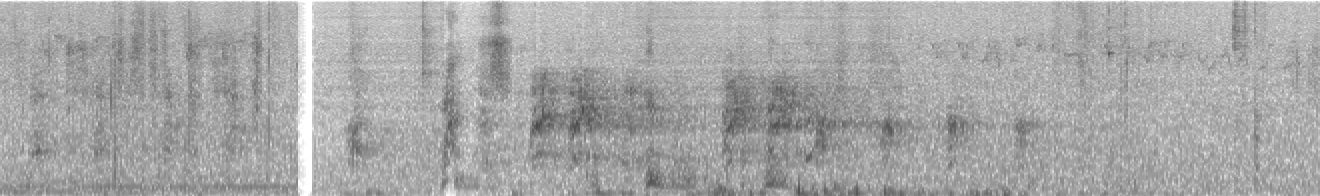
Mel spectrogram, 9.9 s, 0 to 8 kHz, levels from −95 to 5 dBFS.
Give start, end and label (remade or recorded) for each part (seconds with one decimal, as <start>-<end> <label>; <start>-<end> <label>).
0.0-2.4 recorded; 2.4-3.4 remade; 3.4-4.7 recorded; 4.7-6.8 remade; 6.8-9.9 recorded

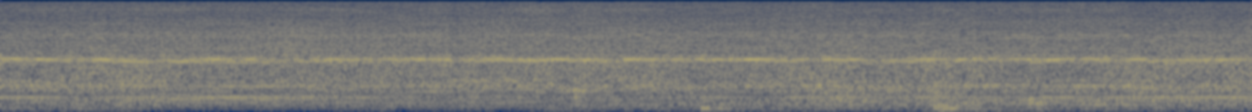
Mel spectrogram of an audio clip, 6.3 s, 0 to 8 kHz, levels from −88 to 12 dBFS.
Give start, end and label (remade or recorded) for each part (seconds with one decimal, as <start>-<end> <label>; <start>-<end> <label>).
0.0-0.7 recorded; 0.7-3.2 remade; 3.2-6.3 recorded

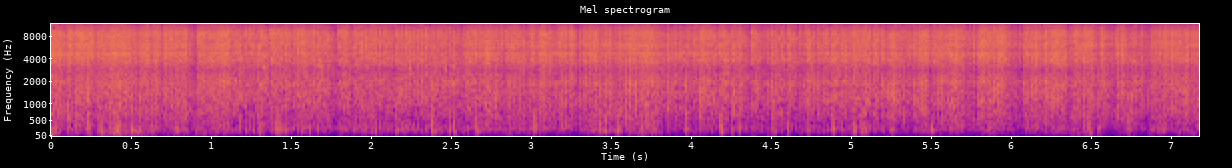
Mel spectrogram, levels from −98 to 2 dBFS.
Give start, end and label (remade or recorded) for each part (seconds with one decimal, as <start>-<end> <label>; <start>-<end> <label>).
0.0-1.1 remade; 1.1-2.7 recorded; 2.7-4.1 remade; 4.1-5.2 recorded; 5.2-7.2 remade

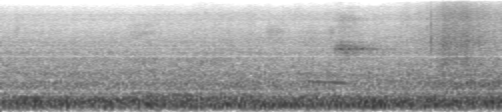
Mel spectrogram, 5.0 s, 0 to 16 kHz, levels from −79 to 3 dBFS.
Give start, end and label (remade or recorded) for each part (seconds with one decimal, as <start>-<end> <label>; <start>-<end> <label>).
0.0-4.2 remade; 4.2-5.0 recorded

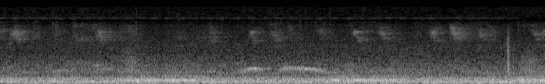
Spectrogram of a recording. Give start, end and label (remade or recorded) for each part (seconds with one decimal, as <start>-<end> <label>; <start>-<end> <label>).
0.0-4.2 recorded; 4.2-4.8 remade; 4.8-5.5 recorded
